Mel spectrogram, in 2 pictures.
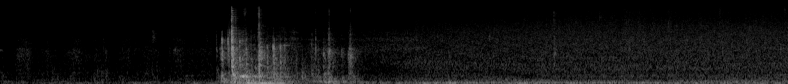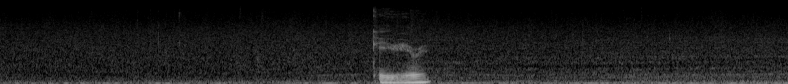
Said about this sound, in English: That's the Dutch rain paying us another visit. Now, Unfortunately, I can't check whether you actually can hear it or not, but I hope you do.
